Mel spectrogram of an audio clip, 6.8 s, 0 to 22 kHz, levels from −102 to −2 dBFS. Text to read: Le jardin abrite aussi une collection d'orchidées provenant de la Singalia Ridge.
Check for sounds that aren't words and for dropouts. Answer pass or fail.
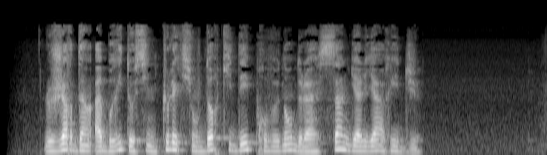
pass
